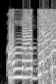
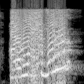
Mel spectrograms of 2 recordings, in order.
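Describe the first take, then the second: First: Said in the usual way. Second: Higher, louder "Anladın?" with a rising end; louder insistent repeat. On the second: Acted. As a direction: press "Anladın?" again, mock threatening.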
